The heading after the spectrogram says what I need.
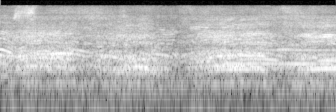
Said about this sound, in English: Russian police detained anti-corruption protesters in central Moscow to cries of "shame, shame" from the crowds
